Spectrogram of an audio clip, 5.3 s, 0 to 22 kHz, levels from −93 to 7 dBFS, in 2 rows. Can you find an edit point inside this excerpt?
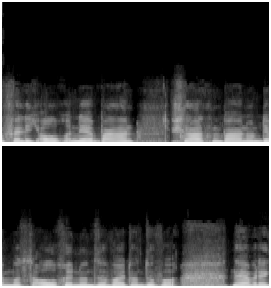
no; 0 cuts

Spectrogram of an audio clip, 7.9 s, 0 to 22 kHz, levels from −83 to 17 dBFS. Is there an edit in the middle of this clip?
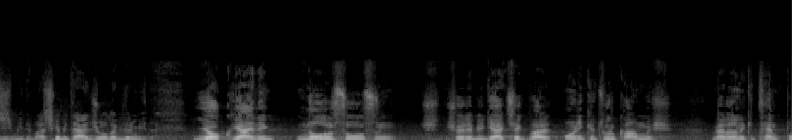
no; 0 cuts

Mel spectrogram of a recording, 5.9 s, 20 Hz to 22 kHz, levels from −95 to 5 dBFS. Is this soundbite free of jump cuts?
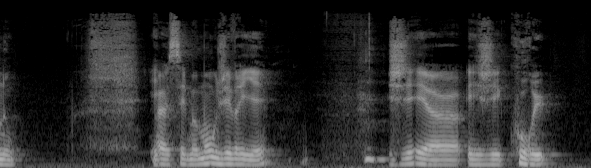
no; 2 cuts; at 1.6 s, 3.9 s

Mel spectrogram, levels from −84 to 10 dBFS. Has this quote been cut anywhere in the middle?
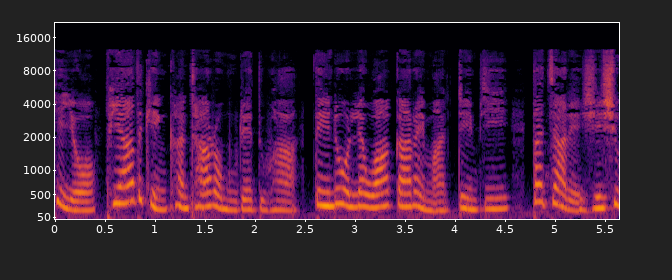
yes; 1 cut; at 2.5 s

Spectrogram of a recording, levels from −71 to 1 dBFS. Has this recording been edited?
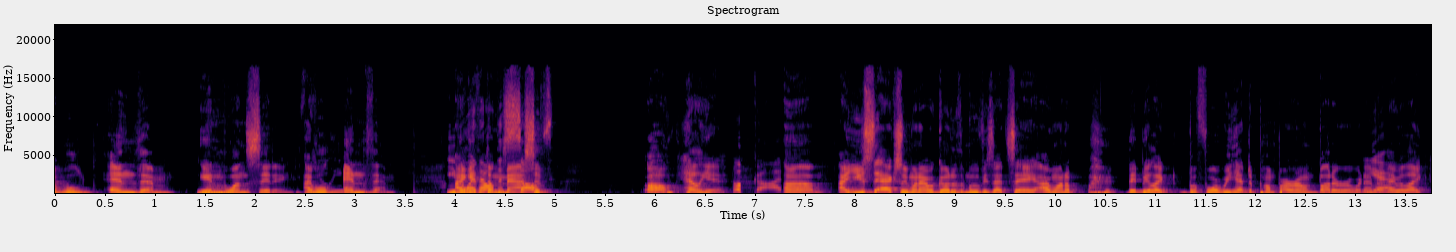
no; 0 cuts

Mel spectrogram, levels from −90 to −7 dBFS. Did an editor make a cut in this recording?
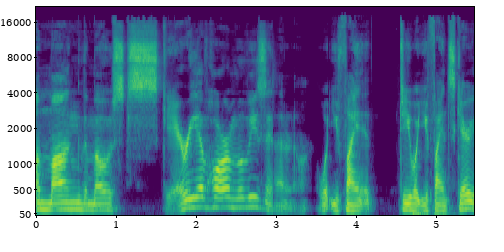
yes; 3 cuts; at 2.9 s, 3.4 s, 4.5 s

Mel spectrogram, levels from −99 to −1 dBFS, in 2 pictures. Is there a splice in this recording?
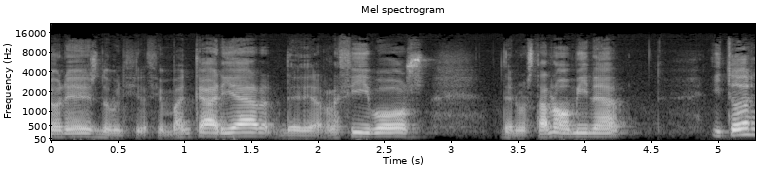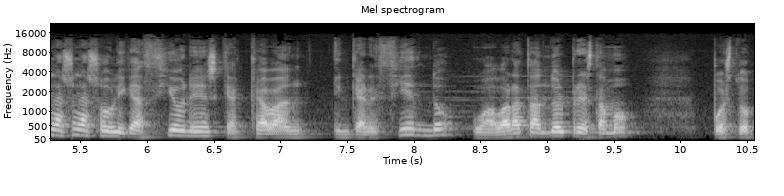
yes; 1 cut; at 5.4 s

